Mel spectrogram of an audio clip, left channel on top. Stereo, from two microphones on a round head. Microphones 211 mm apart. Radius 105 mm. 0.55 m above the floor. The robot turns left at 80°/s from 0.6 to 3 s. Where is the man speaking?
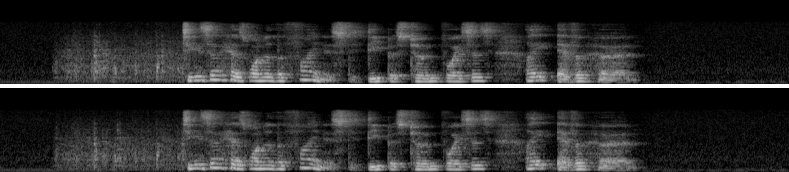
20° left (ahead or behind), 0.8 m; by 6.4 s 5° right (ahead or behind), 0.8 m.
